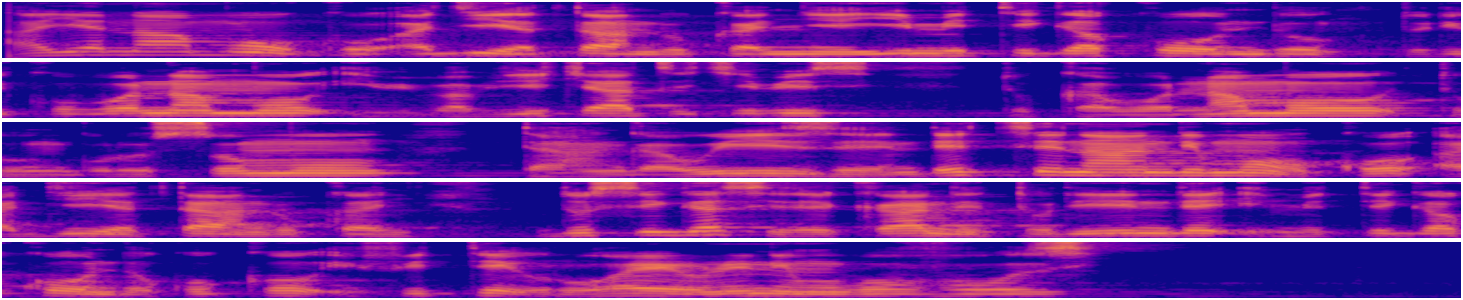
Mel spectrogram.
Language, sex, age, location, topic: Kinyarwanda, male, 25-35, Huye, health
